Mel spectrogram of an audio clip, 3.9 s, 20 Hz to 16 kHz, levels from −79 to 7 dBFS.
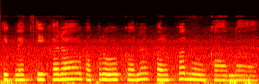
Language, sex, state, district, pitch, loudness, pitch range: Hindi, female, Rajasthan, Bikaner, 225 Hz, -16 LUFS, 220-235 Hz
